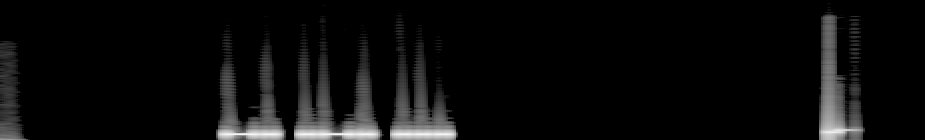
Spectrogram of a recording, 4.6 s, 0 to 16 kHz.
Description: Morse code, heard as a keyed tone, about 25 wpm, 700 Hz. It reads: NRS
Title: USA Call Sign Postfixes - 3 Letters 25wpm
